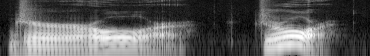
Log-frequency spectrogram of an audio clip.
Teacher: The DR makes a J sound like in juice and jump. Plus the R, J, jr, jr.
